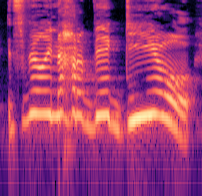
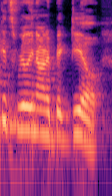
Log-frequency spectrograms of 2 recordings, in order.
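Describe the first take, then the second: First: High, loud, drawn-out announcement; slow, raised-pitch mock proclamation; mock big reveal. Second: Said in the usual way. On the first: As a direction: proclaim the secret with exaggerated force.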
